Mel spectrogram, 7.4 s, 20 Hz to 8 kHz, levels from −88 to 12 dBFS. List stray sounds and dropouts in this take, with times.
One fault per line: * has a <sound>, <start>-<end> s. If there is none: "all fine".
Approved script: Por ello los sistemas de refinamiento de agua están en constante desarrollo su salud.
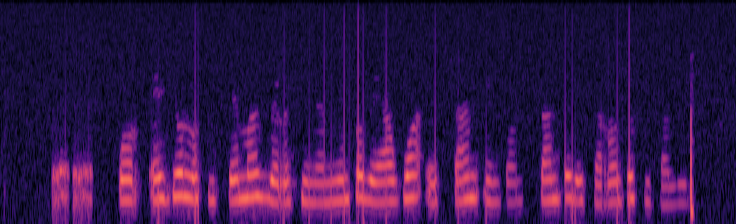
* has a laugh, 0.5-0.9 s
